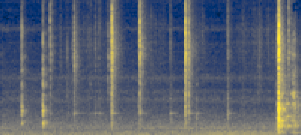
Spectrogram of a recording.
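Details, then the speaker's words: Boat engine with NGK plugs and cap off: sharp dry clicks, about seven in four seconds, with no cranking; terminals were cleaned, so starter solenoid connection suspected. "let's see right there with that clicking noise as you can see"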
